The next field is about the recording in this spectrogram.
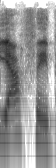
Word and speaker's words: Yaffe: We pronounce it Yaffe, but it is spelled Y-A-F-F-E. So I know that it doesn't spell how it sounds.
